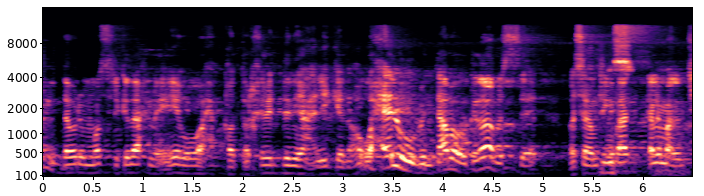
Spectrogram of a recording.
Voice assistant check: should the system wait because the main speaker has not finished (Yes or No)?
Yes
